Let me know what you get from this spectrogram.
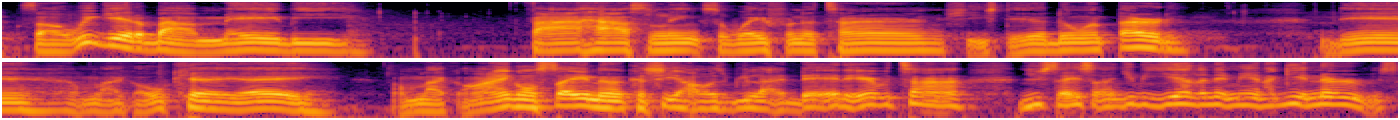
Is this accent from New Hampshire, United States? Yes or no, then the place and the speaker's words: no; Colorado, United States; also born or lived in Nashville, Tennessee; lived all my life pretty much in Colorado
